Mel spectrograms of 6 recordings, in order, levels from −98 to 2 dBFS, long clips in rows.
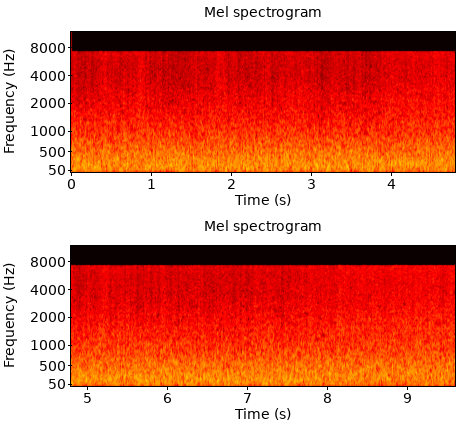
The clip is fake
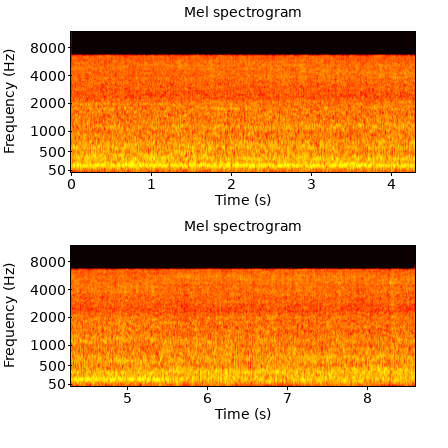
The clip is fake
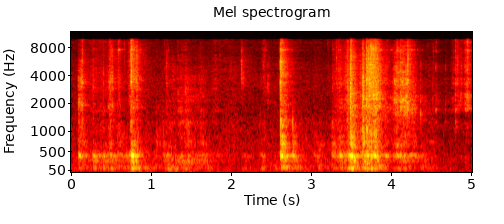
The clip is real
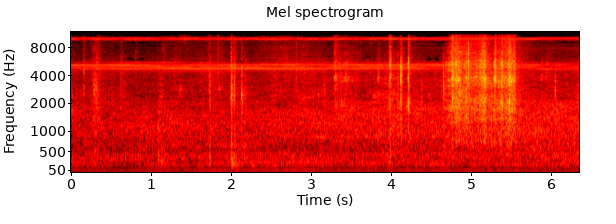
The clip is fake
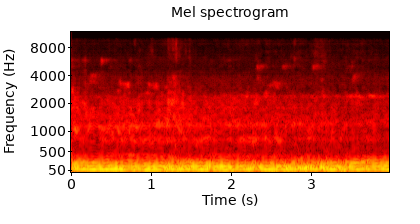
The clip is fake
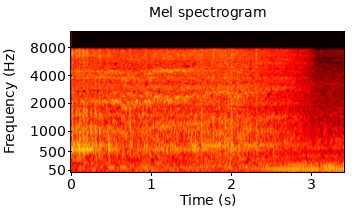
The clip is real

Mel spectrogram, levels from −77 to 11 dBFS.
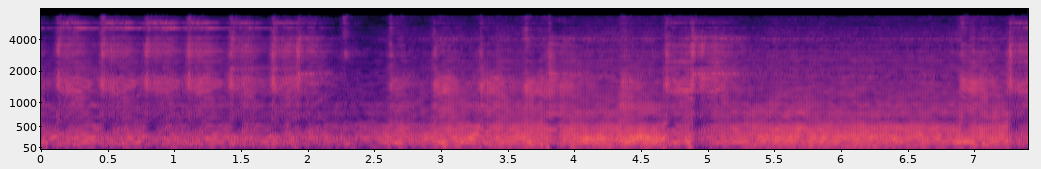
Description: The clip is fake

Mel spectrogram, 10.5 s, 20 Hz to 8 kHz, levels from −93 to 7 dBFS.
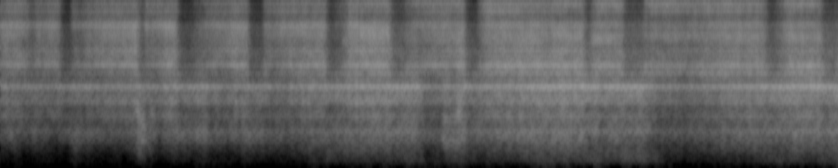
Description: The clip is fake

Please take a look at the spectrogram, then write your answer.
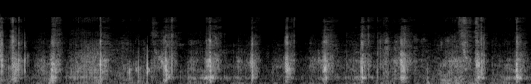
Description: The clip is fake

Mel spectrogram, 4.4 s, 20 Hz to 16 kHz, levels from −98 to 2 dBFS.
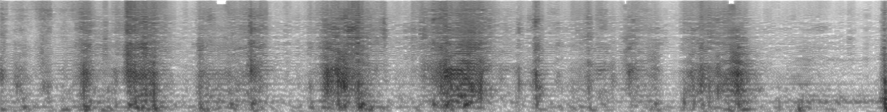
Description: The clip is fake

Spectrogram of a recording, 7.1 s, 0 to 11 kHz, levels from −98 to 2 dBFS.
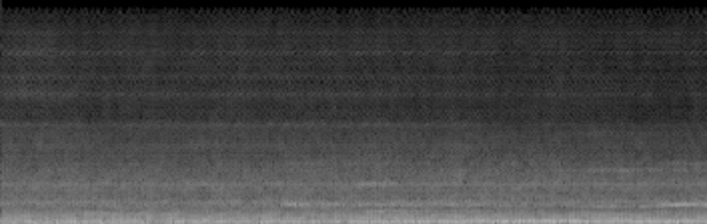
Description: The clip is fake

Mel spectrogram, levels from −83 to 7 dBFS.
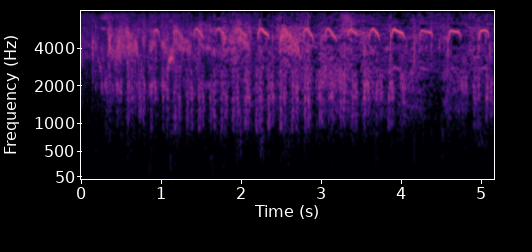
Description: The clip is real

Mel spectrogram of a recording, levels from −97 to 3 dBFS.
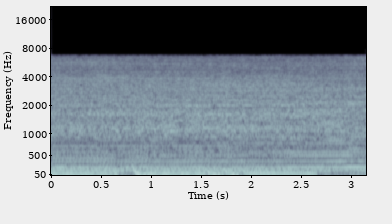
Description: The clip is real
